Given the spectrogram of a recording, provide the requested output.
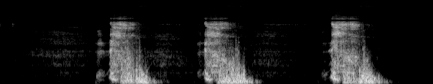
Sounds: Cough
